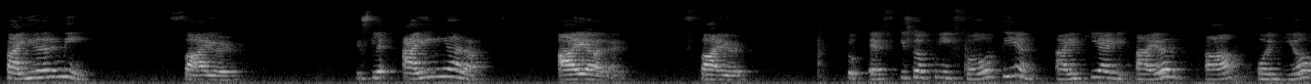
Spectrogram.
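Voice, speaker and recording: An Indian woman teaching an English lesson, spelling out sounds letter by letter in a slow, careful way. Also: high voice, fairly bright tone, reverberant, recorded from a distance, low-quality recording. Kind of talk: spoken language lesson.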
